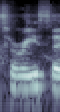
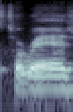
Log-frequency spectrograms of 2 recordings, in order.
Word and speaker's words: Therese: Like, okay, so you meet Therese, y'all have dinner, you find out her name is not Teresa, it's Therese.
